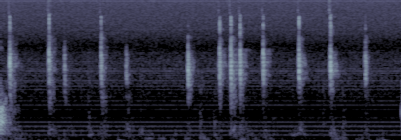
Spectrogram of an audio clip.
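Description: Chalk writing on a blackboard: a string of irregular short taps and scrapes as the letters go down, over a faint steady room hum.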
